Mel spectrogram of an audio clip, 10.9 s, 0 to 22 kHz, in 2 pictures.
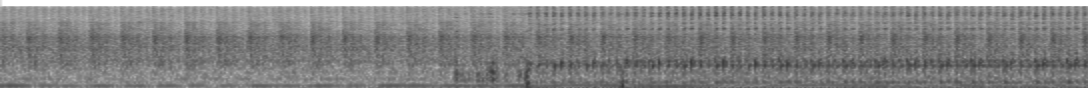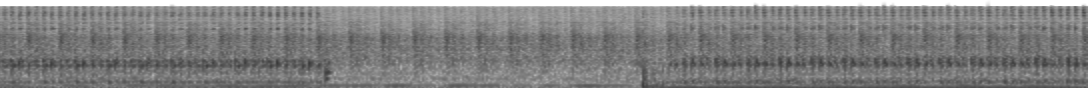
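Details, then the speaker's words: Dacia Sandero, Renault D4F 1.2 petrol, idling, recorded via stethoscope-style recorder: sharp, loud metallic knock about three per second over the idle hum; owner first suspected low oil and possibly a spun bearing, unconfirmed. "so here we go [Applause] so you can clearly hear the knocking"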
